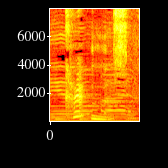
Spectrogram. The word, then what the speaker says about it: curtains: 好，下一个窗帘儿 curtains，我们可以听到音美音里面有一些 t 是不发音的，然后直接把它吞掉，读成 curtains。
